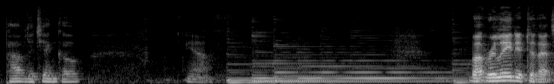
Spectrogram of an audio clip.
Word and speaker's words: Pavlichenko: the agenda actually I first learning how to pronounce her name Pavlichenko yeah but related to that subject here's a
